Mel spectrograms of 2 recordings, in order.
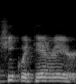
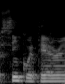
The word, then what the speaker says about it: Cinque Terre: Cinque Terre or Cinque Terre. – Okay. – People pronounce it different ways.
